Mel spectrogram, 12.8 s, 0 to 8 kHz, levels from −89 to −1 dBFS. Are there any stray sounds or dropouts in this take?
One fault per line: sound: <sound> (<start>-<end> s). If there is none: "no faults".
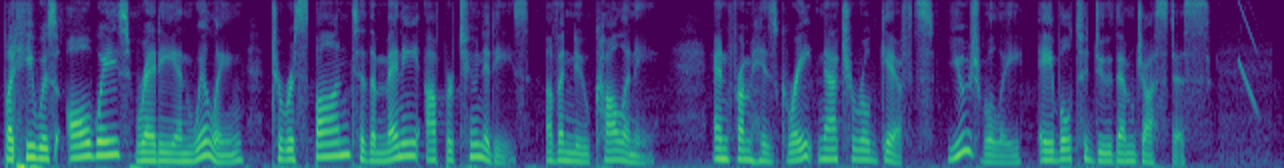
sound: chirp (12.4-12.6 s)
